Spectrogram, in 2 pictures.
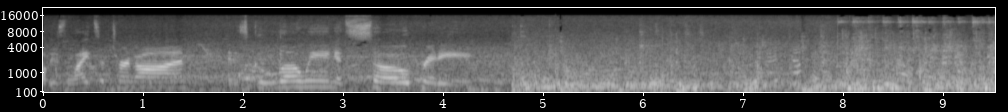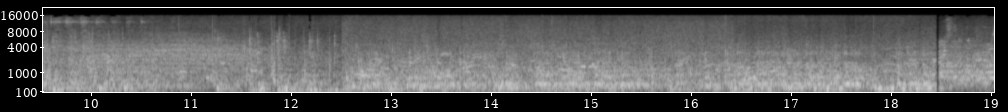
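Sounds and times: crowd chatter: 0.0s - 19.0s
music: 4.7s - 19.0s.

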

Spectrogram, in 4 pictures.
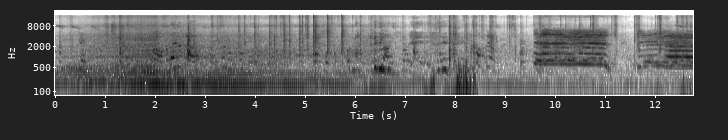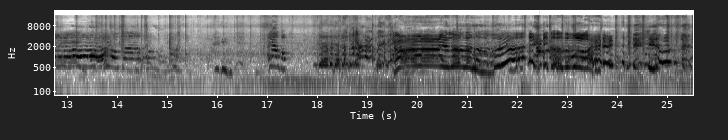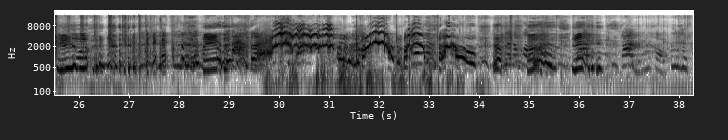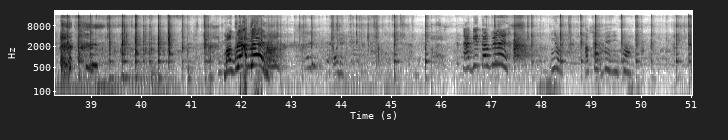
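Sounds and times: children playing: 0.0s - 51.0s.

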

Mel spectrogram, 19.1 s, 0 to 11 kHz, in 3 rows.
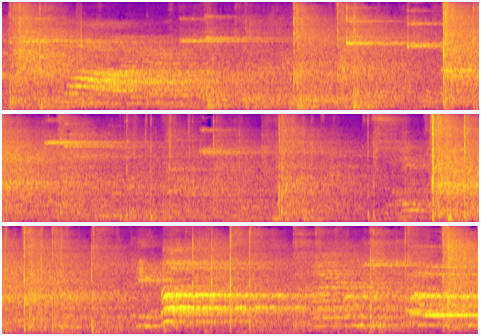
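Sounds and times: racket hitting shuttlecock: 0.0s - 0.8s, 5.8s - 7.3s, 7.9s - 11.4s, 12.0s - 14.2s
shoes squeaking on court: 2.4s - 3.5s, 4.5s - 5.9s, 6.8s - 10.0s.

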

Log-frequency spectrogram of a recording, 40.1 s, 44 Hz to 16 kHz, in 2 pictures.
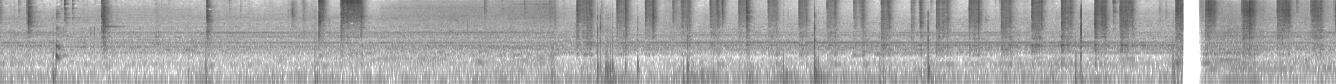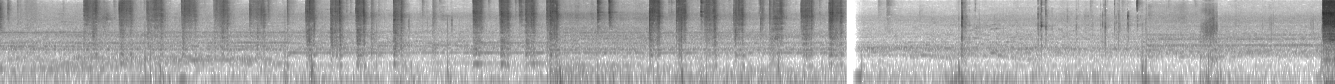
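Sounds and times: welding arc crackling and popping: 4.4s - 5.5s, 8.6s - 20.2s, 21.3s - 32.8s.

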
